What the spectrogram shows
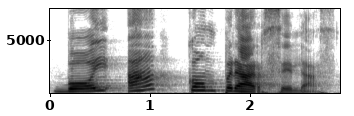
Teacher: does not have the tonic syllable in the penultimate syllable according to the rules of pronunciation but in the anti-penultimate syllable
